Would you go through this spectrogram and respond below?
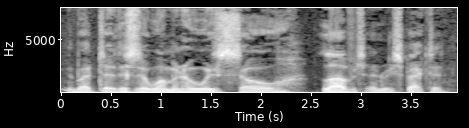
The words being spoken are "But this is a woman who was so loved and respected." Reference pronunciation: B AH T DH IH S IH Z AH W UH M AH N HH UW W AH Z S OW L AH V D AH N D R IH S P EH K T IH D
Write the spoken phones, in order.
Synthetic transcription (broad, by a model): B AH T DH IH S IH Z AH W UH M AH N HH UW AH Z S OW L AH V D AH N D R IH S P EH K T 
